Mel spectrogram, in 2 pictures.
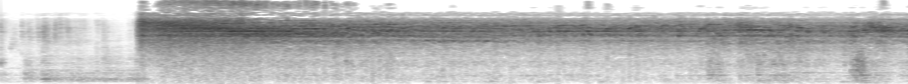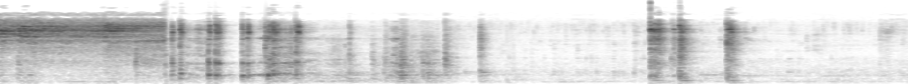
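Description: Aluminium pressure cooker venting steam with a loud, steady hiss as its weight is lifted to release the pressure, starting about a second and a half in and lasting about nine seconds. Then a series of short metal clinks and knocks as the bar-clamp lid is unscrewed and lifted off.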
